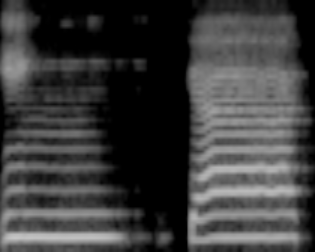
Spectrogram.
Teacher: the ikhfa is light, keeping your tongue straight and keeping sound in your nose. In ka 2 counts long.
